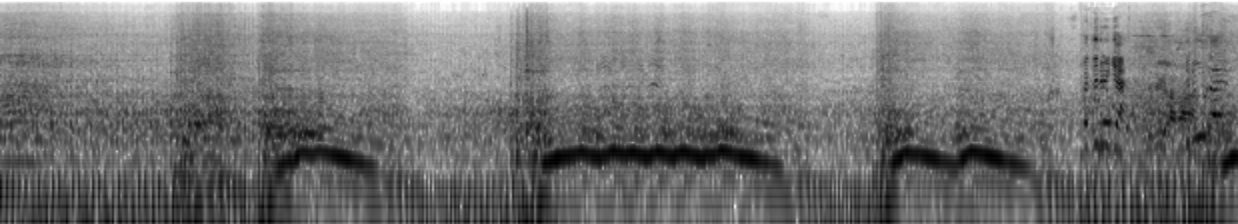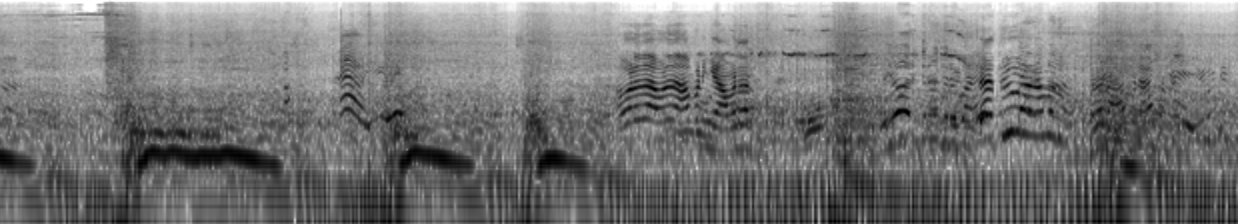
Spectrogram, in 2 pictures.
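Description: A Bajaj Dominar motorcycle engine idles close by and is revved repeatedly in short bursts, each rise and fall of pitch clearly audible, with people talking over it throughout.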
